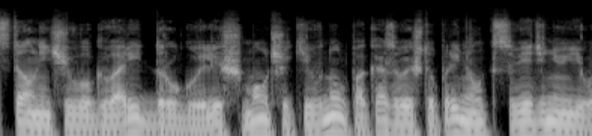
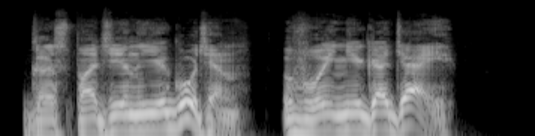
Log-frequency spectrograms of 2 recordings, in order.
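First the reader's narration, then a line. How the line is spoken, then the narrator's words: Roaring. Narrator (Russian): проревел Вельский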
